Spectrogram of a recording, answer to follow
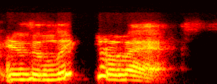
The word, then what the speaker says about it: Lacks: I was going to say, is it Leach or Lax? Lax, yeah, Lachs. And it's pronounced Lax, yeah.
